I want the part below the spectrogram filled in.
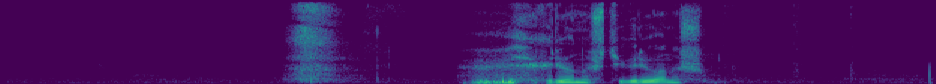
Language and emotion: Russian, neutral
